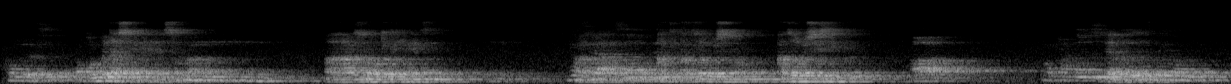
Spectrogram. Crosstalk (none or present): present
